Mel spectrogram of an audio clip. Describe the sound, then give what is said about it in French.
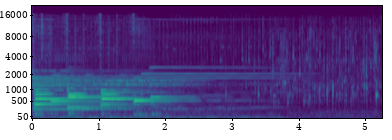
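A few ringing chime-like notes fade out, giving way to water running and splashing steadily as it feeds the village wash house (lavoir) of Excideuil, a fairly soft, continuous trickle with no voices. “C'est de l'eau qui coule. Oui, c'est ça. C'est l'eau qui alimente le lavoir d'excideuil.”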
